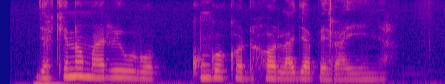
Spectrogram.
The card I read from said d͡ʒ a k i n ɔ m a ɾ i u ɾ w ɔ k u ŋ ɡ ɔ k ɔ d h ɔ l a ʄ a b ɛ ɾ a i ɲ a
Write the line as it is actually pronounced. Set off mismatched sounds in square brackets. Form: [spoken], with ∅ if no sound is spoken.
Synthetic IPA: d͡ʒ a k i n ɔ m a ɾ i u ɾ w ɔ k u ŋ ɡ ɔ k ɔ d h ɔ l a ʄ a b ɛ ɾ a i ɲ a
